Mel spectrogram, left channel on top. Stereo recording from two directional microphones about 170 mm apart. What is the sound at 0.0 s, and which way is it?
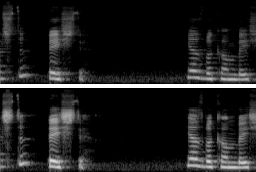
Speech, 35° right (ahead or behind).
